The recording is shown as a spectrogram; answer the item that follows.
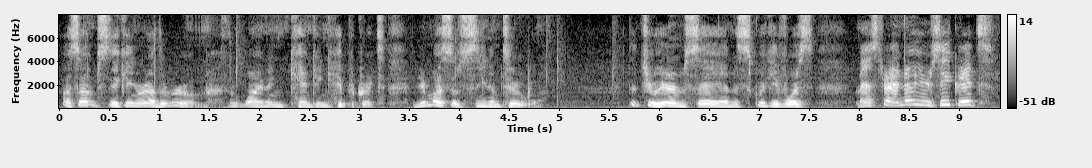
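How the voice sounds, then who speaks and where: Man acting agitated old gentleman, pitched high. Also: unhurried, breathy edge, heavily acted. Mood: wild, accusing. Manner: excitable, rambling, muttering exclamations. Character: agitated, feeble-minded old gentleman with guilty cunning.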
